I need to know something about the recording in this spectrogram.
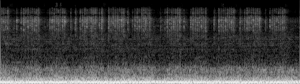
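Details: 2009 Pontiac G8 LS2 with big cam, after HP Tuners idle tuning to fix cam surge: deep steady low idle with slight rhythmic cam lope, even and settled, no misses; normal, properly tuned cam idle.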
